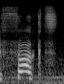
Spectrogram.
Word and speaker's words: fucked: Michael says, just say fucked. Don't say the D by itself.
